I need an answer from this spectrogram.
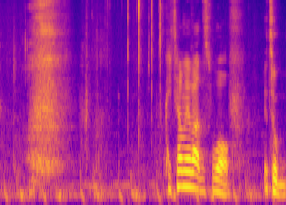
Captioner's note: sighs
